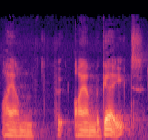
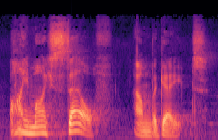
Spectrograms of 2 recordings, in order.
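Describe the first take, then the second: First: Said in the usual way. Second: Slow, weighty stress on "I myself"; solemn emphasis on "myself"; emphatic, slow. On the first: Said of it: "It's not just". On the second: Shown as a demonstration. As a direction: lean hard on "I myself", drawn out. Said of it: "these are very emphatic statements".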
